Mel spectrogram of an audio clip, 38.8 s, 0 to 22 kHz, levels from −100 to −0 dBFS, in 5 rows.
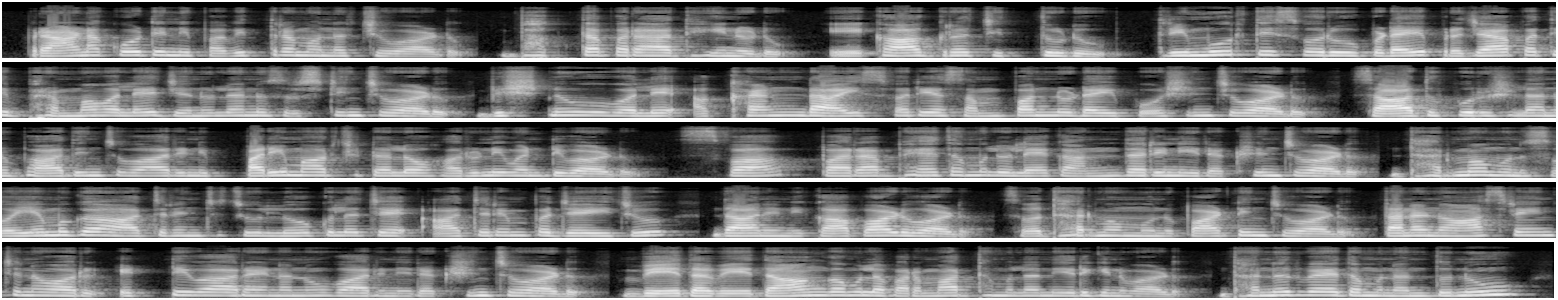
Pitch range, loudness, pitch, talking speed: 190-220 Hz, -16 LUFS, 205 Hz, 75 wpm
